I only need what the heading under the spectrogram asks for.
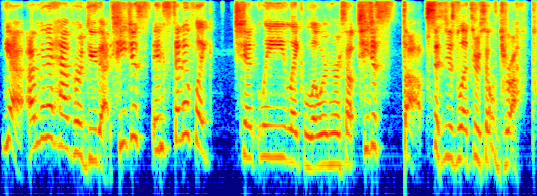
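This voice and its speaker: A woman's voice: a little high, normal speed. A woman chatting casually as a tabletop game player, improvising what her character does. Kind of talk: casual improvised roleplay chat.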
